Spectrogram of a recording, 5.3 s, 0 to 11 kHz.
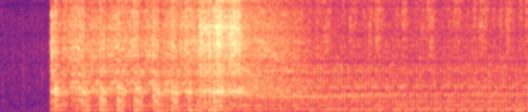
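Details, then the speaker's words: Saab 9-3 SC TiD diesel, suspected dual-mass flywheel fault, weeks-long problem since purchase: engine catches and settles into idle with loose uneven metallic rattle over diesel clatter; rattle at idle, cause unconfirmed. "I'm not sure about what you guys can hear but for me it doesn't sound healthy and this problem has been bothering me for some weeks now"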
